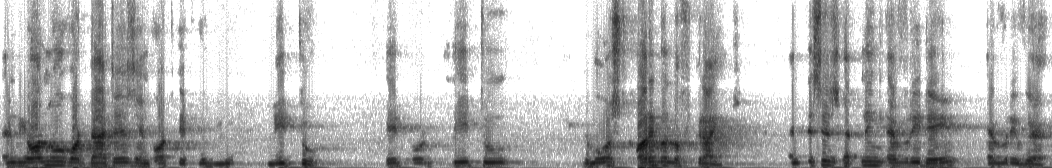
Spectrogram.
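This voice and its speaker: A man on a conference panel, talking haltingly with many fillers and restarts, from Pakistan. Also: a little high, bright, forceful tone. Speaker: panel speaker. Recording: reverberant conference hall.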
